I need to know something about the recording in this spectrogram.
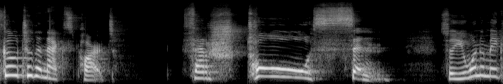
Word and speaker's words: verstoßen: Verstoßen. So you want to make sure, again, the V in the beginning is a nice F.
